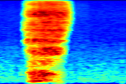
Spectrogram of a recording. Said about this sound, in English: Sniff. My nose was sounding mad stuffy.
